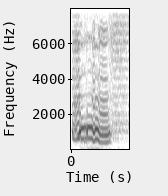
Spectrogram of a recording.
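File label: voice unbalance; Poteko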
